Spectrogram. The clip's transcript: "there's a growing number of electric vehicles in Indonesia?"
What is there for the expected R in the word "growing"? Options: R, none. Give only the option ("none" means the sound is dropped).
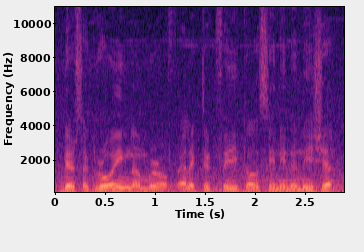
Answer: R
